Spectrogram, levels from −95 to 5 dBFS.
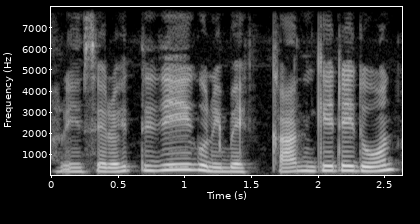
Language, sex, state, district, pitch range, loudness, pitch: Chakma, female, Tripura, Dhalai, 180-235 Hz, -18 LUFS, 210 Hz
